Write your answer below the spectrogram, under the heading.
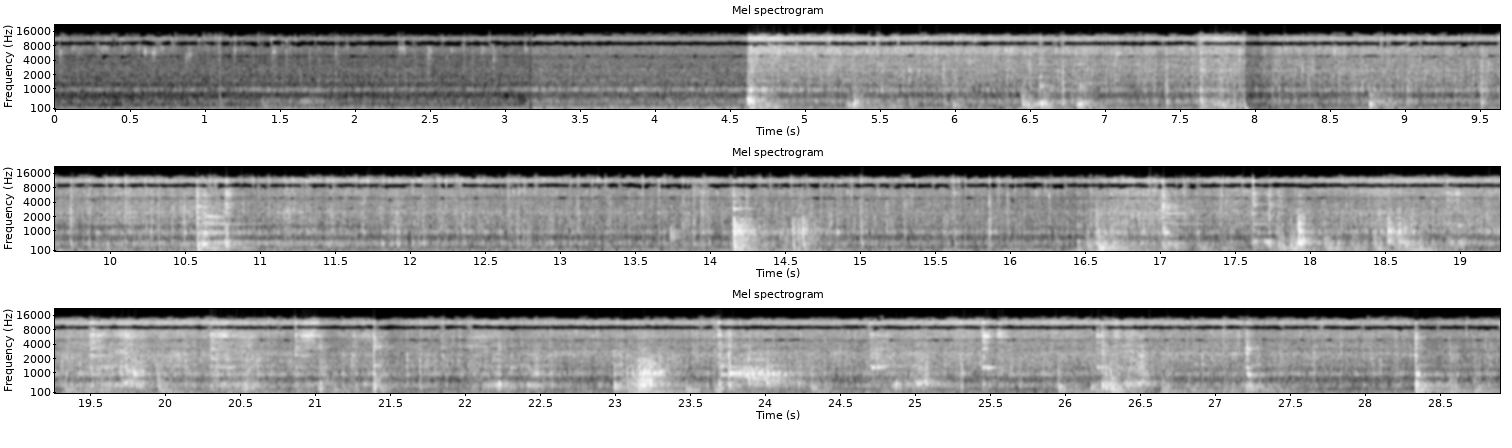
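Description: Sliced onion and garlic sizzling in oil in an aluminum pot. Sliced hot dogs are dropped in about five seconds in, and the sizzle suddenly gets much louder. A spoon scrapes and clicks against the pot as it is stirred.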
